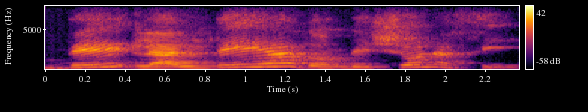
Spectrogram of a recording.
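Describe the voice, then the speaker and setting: Heard with audible room echo, a woman with an Italian accent speaks at a high pitch, her voice making very wide pitch swings. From Argentina, Rosario. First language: Italian dialect (speaking Spanish). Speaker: writer and poet. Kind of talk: conversational interview.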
